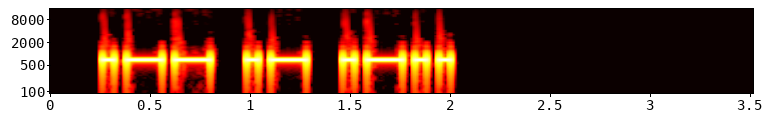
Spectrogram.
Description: Morse code, heard as a keyed tone, about 20 wpm, 700 Hz. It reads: WAL
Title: Build A Word - 1 Letter At A Time - 4-Letter Words - 20wpm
